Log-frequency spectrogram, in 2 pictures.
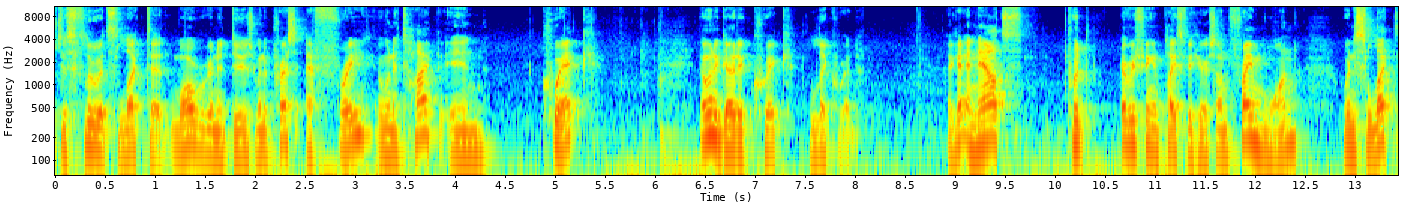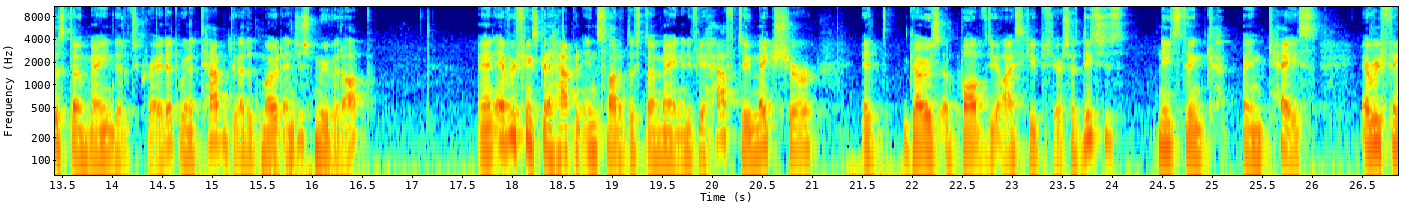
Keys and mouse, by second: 2.6 F3, 10.1 KP_1, 11.6-12.9 drag, 12.9-13.2 middle drag, 13.2 click, 13.4-13.9 middle drag, 13.9-18.0 drag, 14.7 Tab, 15.4 g, 18.0-20.0 shift+middle drag, 20.0 click, 20.5-26.8 middle drag, 21.2 g.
